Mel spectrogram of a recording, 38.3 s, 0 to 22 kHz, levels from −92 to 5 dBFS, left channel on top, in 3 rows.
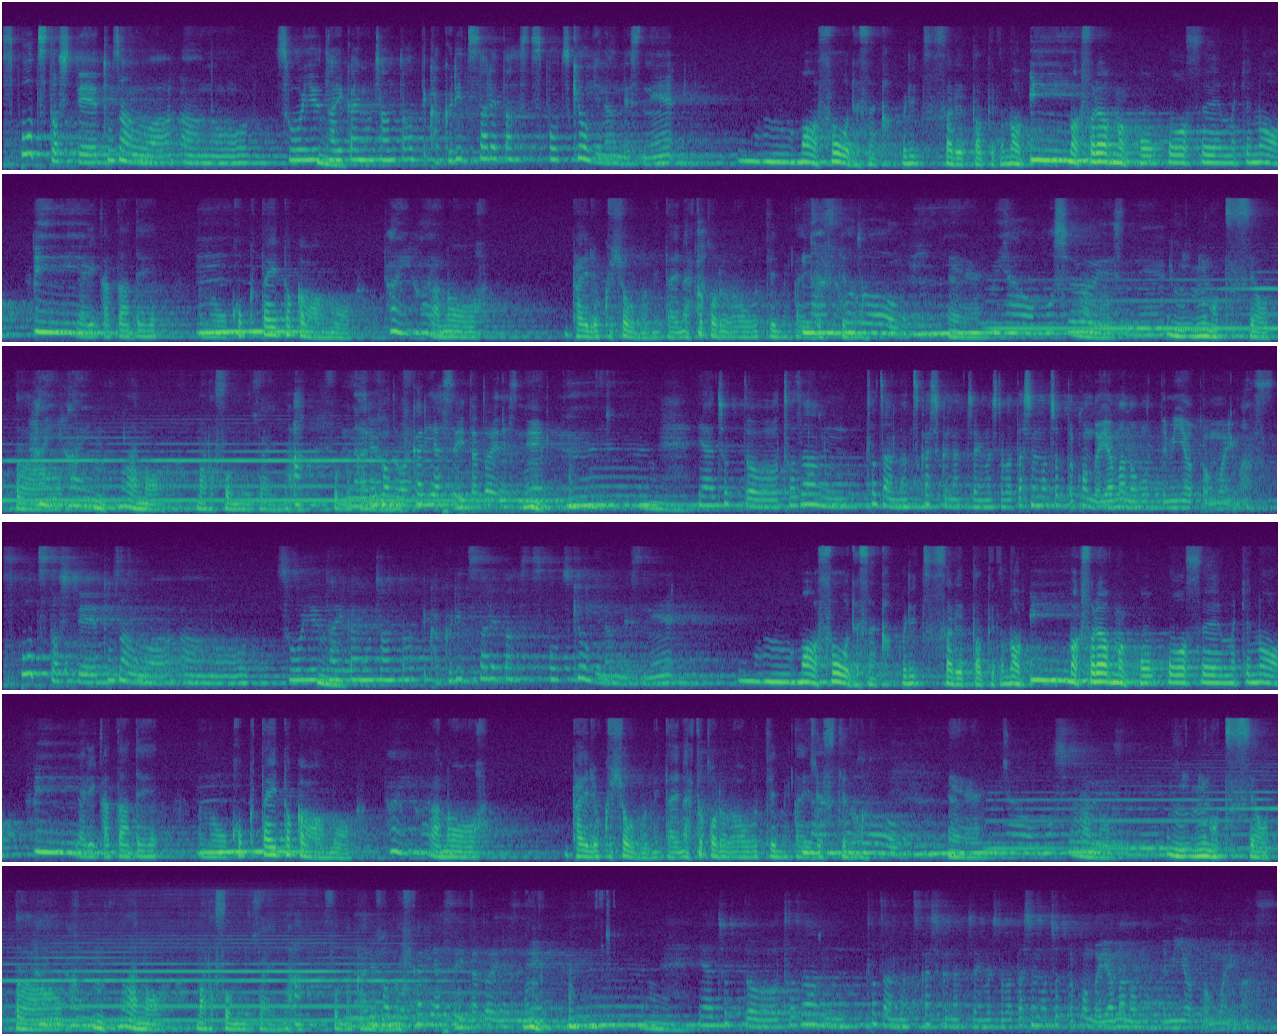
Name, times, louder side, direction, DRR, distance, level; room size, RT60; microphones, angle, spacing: voice 1, 0.2-2.5 2.8-6.7 10.3-10.9 13.1-13.8 14.7-15.6 16.6-17.2 19.7-19.8 20.7-24.4 25.8-26.5 28.4-28.5 28.9-32.0 32.5-38.1, left 2 dB, 90° left, 5 dB, 1.7 m, -26 dB
voice 2, 7.3-10.2 10.6-12.8 13.4-14.3 14.7-16.2 17.0-17.6 18.5-21.4 22.2-22.6 23.4-23.9 24.4-28.5 28.8-29.6 30.0-30.2 30.7-31.5 31.9-32.3, right 1 dB, 20° right, 11 dB, 0.6 m, -24 dB
Wind instrument woodwind instrument, 22.5-31.3, left 2 dB, 85° right, 1.0 m, -32 dB
28.5 x 22.0 x 6.9 m, 2.7 s
head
